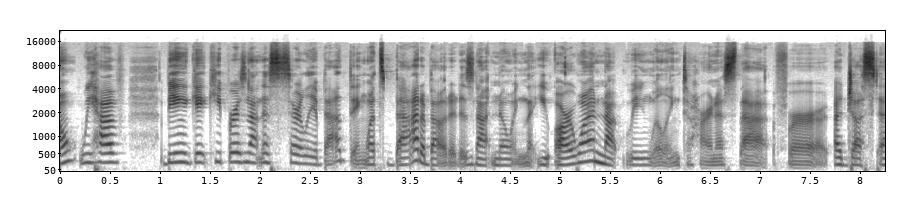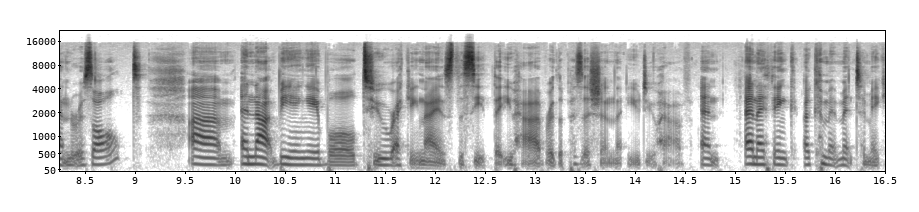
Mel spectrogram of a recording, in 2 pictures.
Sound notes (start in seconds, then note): none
